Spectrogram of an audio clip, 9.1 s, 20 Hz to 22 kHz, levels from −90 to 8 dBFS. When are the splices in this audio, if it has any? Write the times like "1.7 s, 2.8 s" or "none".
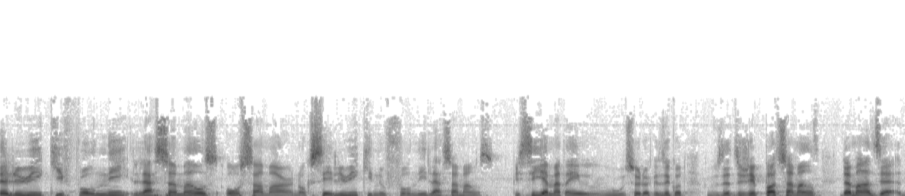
none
